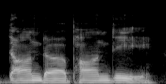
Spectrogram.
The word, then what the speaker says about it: Dandapani: Um, if you Google Dandapani, and it's spelled exactly exactly as it sounds, Dandapani.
